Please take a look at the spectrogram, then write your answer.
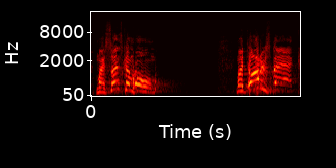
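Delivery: put-on rising glee of a father whose child came home; joyful father. Joyful father ordering feast.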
